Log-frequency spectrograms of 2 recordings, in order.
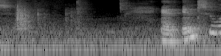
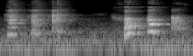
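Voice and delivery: hearty ha ha ho ho; 14 semitones higher than usual. Acted. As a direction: laugh it out, building. Elephant laughing out.

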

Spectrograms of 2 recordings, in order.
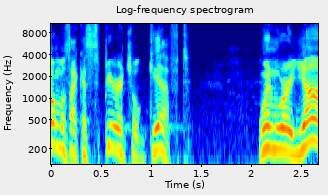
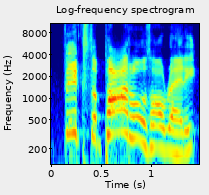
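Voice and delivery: exasperated driver's yell, loud and raised; yelling at potholes; 5 semitones higher, 7 dB louder than usual. Retold or imitated. Angry driver yelling at the road crew. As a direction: bark it like a fed-up driver. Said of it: "and we yell out".

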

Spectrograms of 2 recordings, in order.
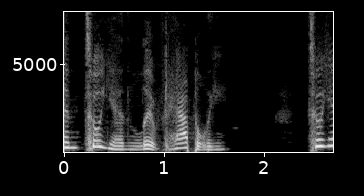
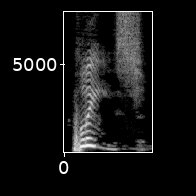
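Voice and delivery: pleading mother; 8 semitones higher, 3 dB louder than usual. Acted.

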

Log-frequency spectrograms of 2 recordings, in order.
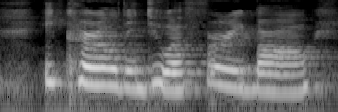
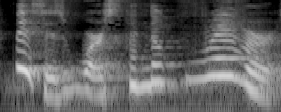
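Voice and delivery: panda's dismay; 6 semitones higher, 3 dB louder than usual. A narrator's reading. Papaya complains in flight.

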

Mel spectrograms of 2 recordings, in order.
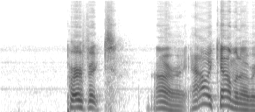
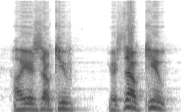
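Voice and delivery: cooing at pets; 8 dB louder than usual. Pretend. Cooing at animals in game.

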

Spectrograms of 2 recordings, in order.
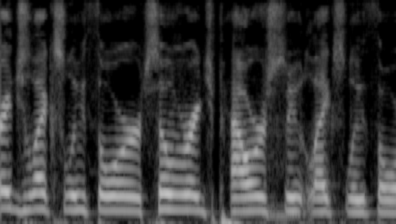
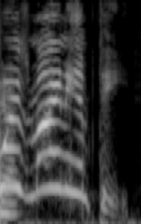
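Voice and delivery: put-on much higher, hurt little-boy voice; whiny kid Robin; 3 dB louder than usual. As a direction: play a wounded sidekick asking why. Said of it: "He goes".

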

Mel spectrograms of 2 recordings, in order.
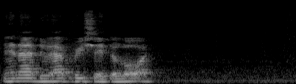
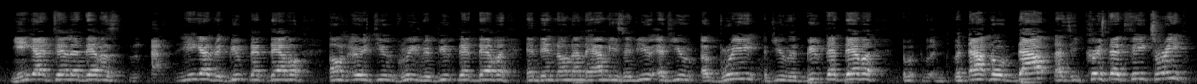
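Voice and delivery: louder, higher preaching build; preaching at full force; 5 semitones higher, 6 dB louder than usual. Acted. Pastor telling the congregation about faith, fiery preaching. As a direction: drive it home with rising fire.

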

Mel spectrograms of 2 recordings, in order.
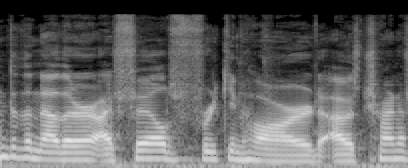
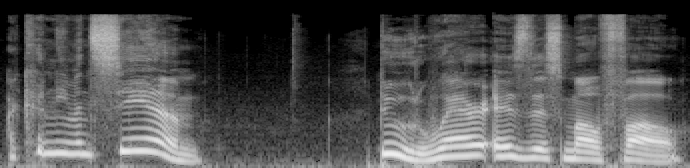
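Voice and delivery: exasperated; 8 semitones higher than usual. Real, not acted. Gamer stuck on a ledge after being shot, exasperated.

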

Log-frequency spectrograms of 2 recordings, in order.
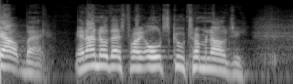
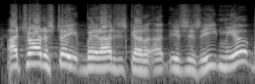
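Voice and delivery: ordinary talk

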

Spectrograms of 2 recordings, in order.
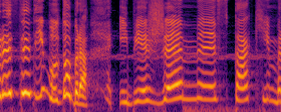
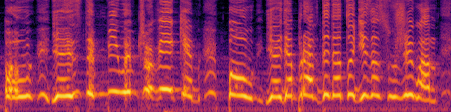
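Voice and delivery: high, loud tearful wail; panicked mock crying; 7 semitones higher, 6 dB louder than usual. Fleeing Paul, wailing in mock tearful panic. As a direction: sob in comic desperation.

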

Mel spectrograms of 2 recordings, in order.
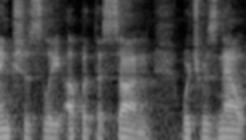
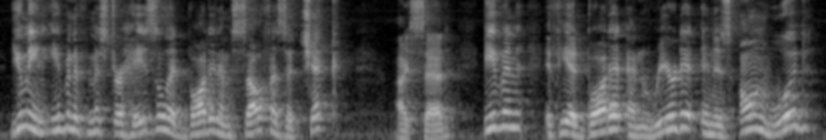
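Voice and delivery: put-on a young boy in disbelief, raised; higher astonished boy voice; 9 semitones higher than usual. A narrator's reading. Danny questions his father about the pheasants, in a higher astonished boy voice. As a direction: son can't believe it, voice lifted.

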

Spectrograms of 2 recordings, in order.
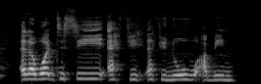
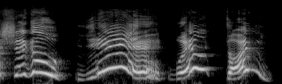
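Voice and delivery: laughing; 7 semitones higher, 6 dB louder, much slower than usual. Real, not acted. Laughing praise to children.

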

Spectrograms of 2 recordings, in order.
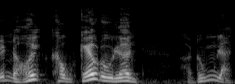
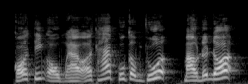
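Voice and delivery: alarmed shout; 6 semitones higher, 3 dB louder than usual. Acted. Guards alarm, giants flee.

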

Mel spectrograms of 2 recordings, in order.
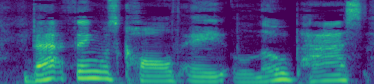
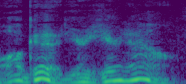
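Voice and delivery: normal talking voice

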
